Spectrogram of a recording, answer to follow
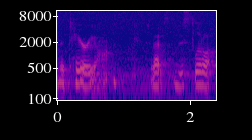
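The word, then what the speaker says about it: pterion: here is known as the Terry on and it's spelled with a pee like pterodactyl p te RI o n the Terry on so that's this little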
